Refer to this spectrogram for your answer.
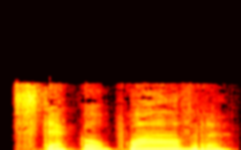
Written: steak au poivre

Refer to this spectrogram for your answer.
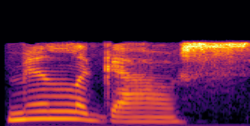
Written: milligauss

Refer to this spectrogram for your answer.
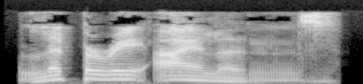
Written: Lipari Islands

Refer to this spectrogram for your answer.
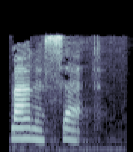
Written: Lanaset

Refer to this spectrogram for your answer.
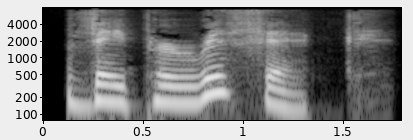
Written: vaporific

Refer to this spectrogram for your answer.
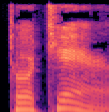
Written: tourtiere

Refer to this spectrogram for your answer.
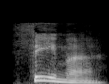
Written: thema

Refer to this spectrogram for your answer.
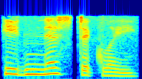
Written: hedonistically

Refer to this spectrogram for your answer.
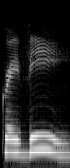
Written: Grevy

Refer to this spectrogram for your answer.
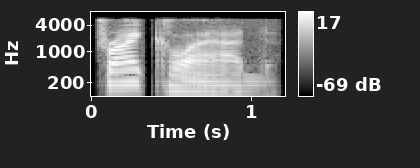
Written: triclad

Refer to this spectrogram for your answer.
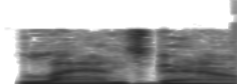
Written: lansdowne

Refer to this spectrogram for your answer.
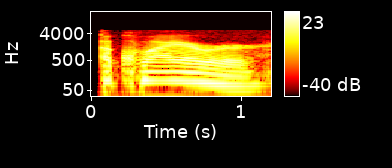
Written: acquirer

